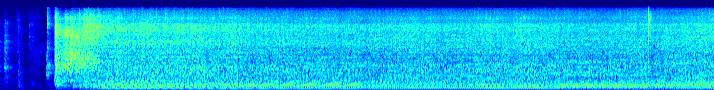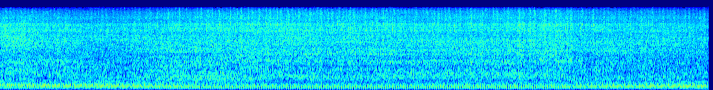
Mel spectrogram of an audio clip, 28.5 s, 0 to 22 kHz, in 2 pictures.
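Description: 1968 VW Beetle's air-cooled flat-four engine starting: it catches suddenly about a second in and settles into a steady idle, its speed shifting slightly a few times.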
